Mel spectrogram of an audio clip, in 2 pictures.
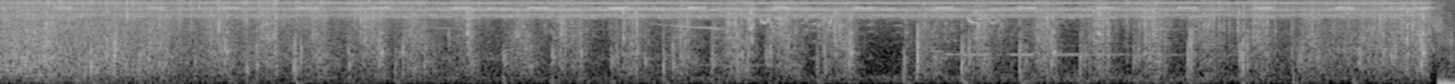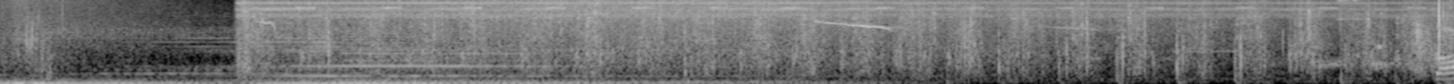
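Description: Footsteps crunch quickly on dirt and stone.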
